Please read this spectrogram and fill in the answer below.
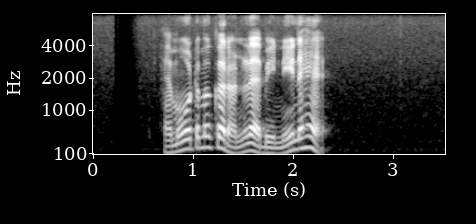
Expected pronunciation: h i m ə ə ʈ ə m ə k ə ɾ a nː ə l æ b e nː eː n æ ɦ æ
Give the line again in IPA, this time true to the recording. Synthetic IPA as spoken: h æ m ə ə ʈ ə m ə k ə ɾ a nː ə l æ b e nː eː n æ ɦ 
